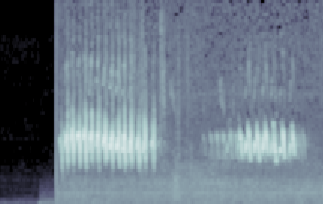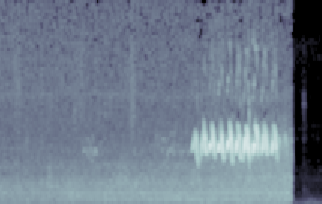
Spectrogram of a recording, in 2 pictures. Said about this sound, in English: So that was the Orange Crown Warbler, and here again is the Dark-Eyed Junko.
